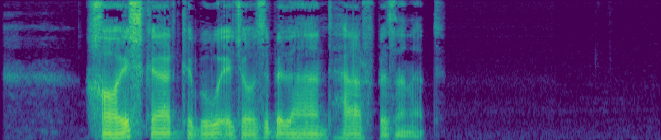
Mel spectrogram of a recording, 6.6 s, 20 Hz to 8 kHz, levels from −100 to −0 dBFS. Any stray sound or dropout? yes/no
no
